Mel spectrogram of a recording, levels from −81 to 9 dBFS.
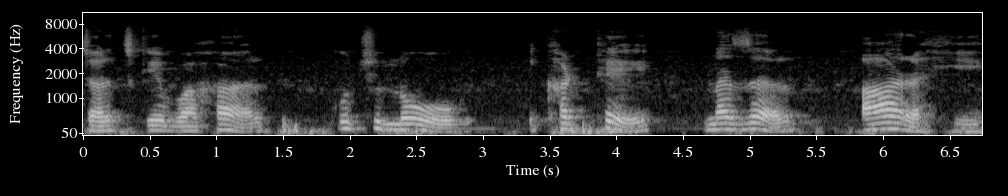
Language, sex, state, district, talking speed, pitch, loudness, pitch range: Hindi, male, Rajasthan, Bikaner, 90 wpm, 125 Hz, -17 LUFS, 105-155 Hz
